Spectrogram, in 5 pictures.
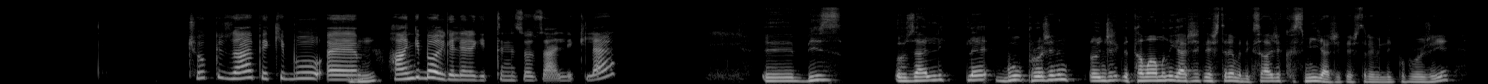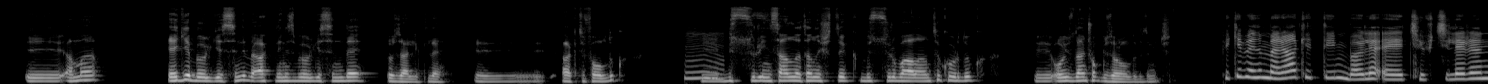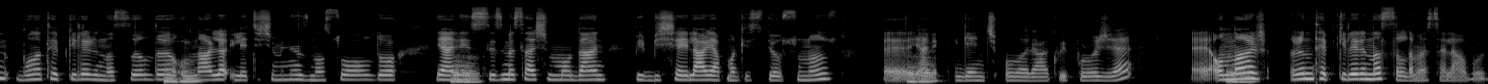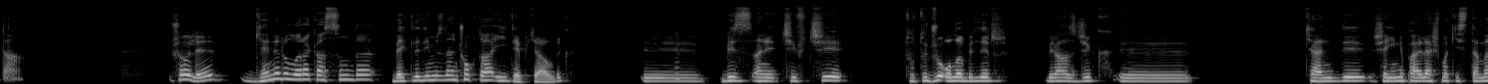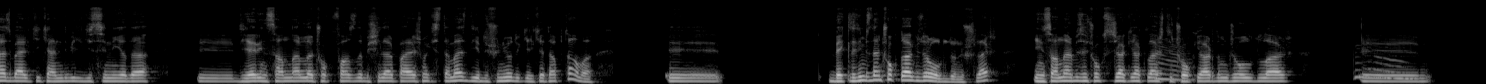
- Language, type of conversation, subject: Turkish, podcast, En sevdiğin yaratıcı projen neydi ve hikâyesini anlatır mısın?
- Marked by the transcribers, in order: other background noise; tapping; drawn out: "Ya!"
